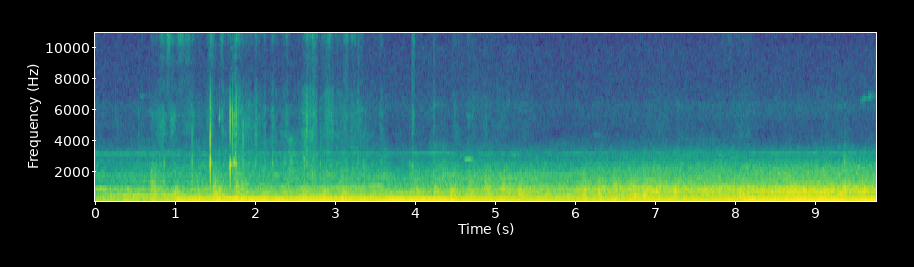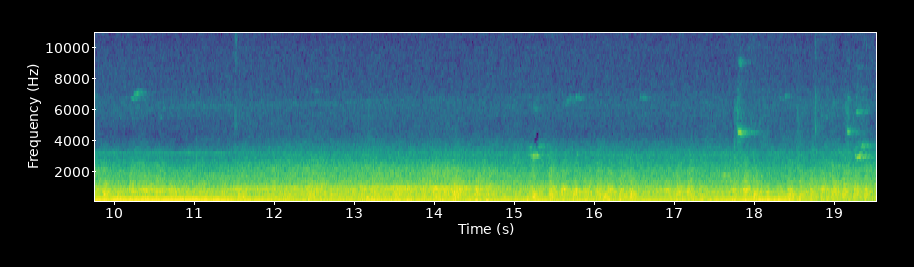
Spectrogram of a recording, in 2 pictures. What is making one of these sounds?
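A train's motor hums with a steady drone, then stops.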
